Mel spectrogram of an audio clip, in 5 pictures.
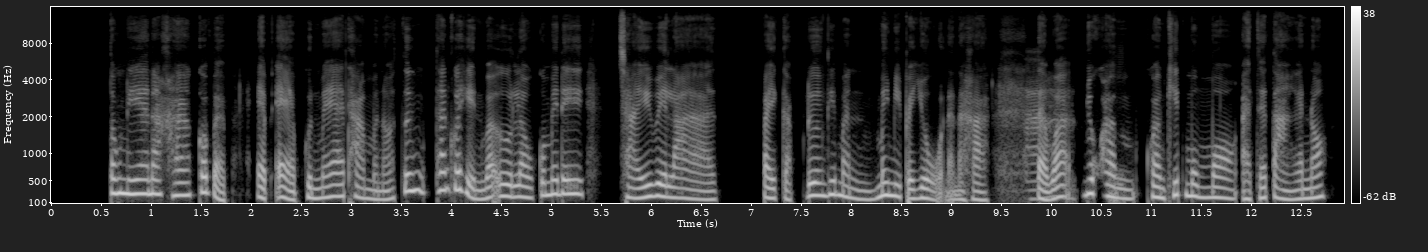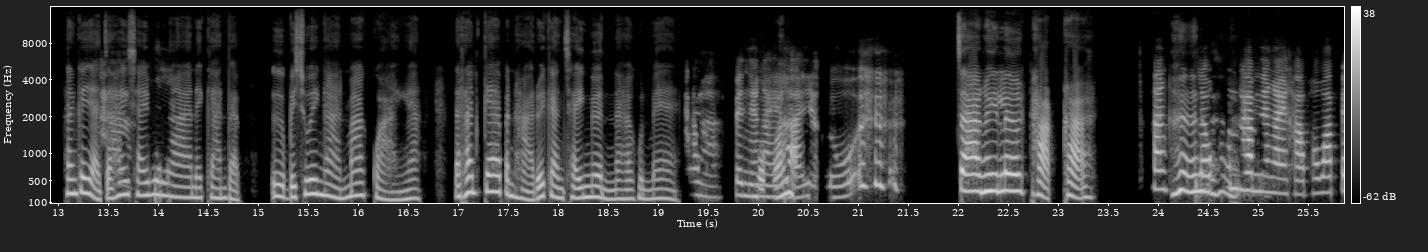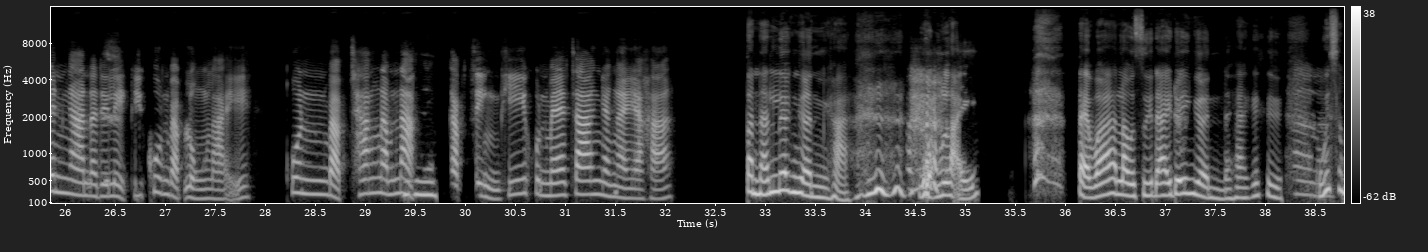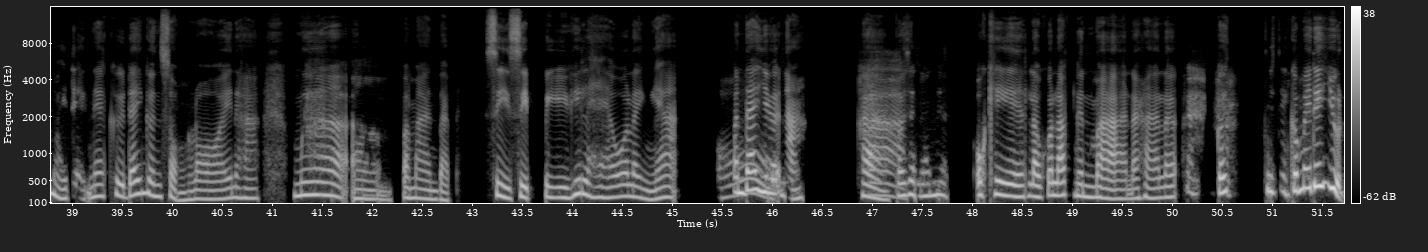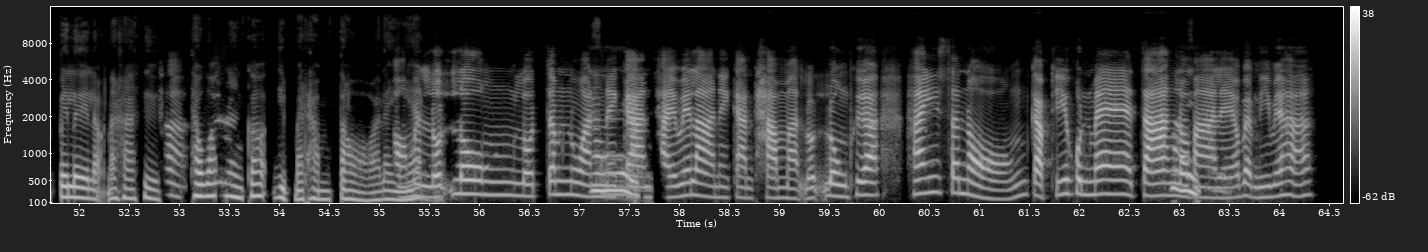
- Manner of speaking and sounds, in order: chuckle; tapping; other noise; chuckle; chuckle; chuckle; background speech
- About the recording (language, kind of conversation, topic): Thai, podcast, งานอดิเรกที่คุณหลงใหลมากที่สุดคืออะไร และเล่าให้ฟังหน่อยได้ไหม?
